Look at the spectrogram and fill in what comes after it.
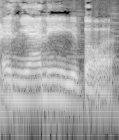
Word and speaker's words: Anyane-Yeboa: Anyane-Yeboa.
